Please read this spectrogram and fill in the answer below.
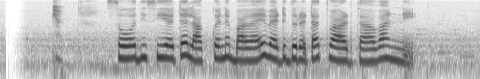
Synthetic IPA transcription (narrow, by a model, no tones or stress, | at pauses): soːd̪isijəʈəlakʋenəbalajʋæɖid̪uɾəʈat̪ʋaːɾt̪aːʋanːḛ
